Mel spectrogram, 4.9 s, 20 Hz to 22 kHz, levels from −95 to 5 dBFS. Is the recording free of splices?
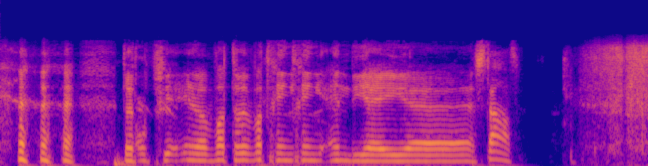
no; 3 cuts; at 1.0 s, 1.3 s, 2.2 s

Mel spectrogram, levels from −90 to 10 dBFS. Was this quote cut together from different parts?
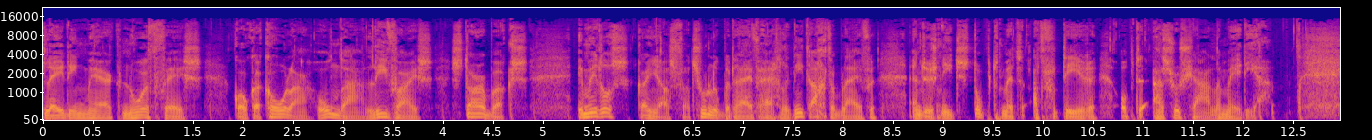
no; 0 cuts

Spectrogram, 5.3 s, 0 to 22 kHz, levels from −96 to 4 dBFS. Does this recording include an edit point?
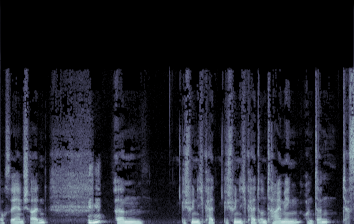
yes; 1 cut; at 3.2 s

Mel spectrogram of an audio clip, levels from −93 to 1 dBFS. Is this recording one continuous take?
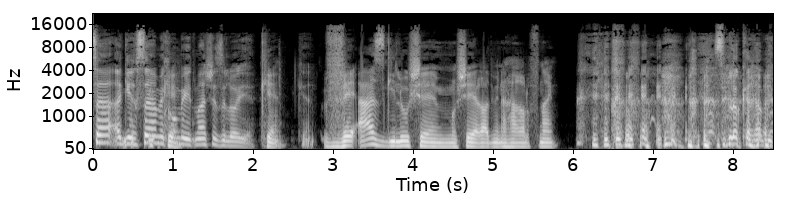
no; 1 cut; at 2.8 s

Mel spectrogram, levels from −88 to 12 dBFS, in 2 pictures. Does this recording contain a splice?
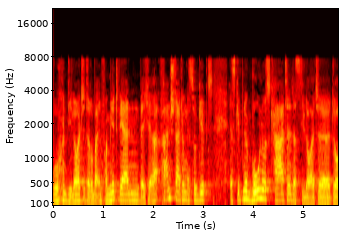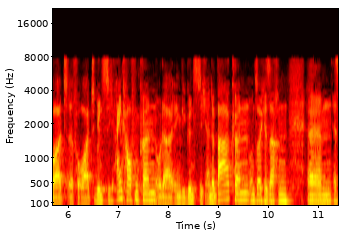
yes; 1 cut; at 9.6 s

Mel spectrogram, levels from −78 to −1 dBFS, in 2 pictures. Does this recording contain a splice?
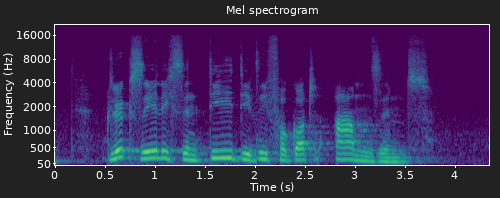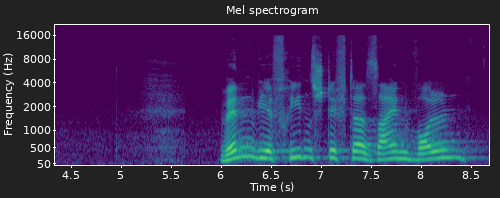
yes; 2 cuts; at 2.0 s, 5.6 s

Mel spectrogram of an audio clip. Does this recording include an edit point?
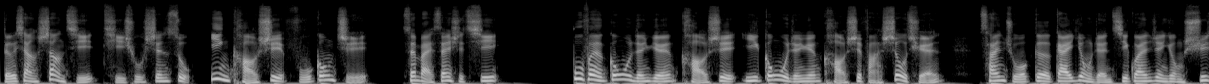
yes; 2 cuts; at 2.0 s, 3.8 s

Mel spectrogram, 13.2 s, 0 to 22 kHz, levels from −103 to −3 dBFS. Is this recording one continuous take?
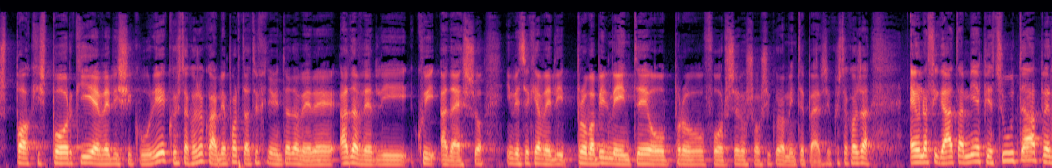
yes; 0 cuts

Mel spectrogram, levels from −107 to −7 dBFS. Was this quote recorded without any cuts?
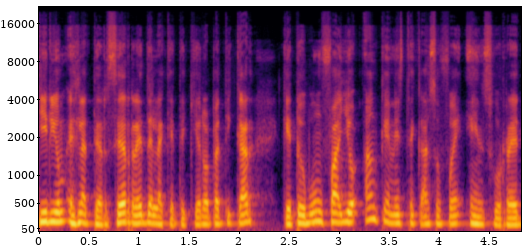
no; 1 cut; at 2.6 s

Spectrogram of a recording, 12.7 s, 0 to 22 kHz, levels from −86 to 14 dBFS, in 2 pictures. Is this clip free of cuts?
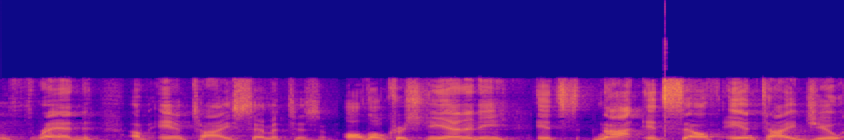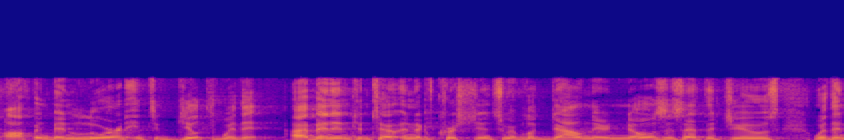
no; 6 cuts; at 2.5 s, 4.0 s, 6.3 s, 7.9 s, 8.5 s, 9.5 s

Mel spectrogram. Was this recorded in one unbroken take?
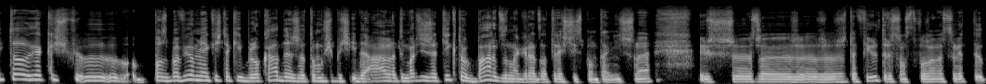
no; 2 cuts; at 2.9 s, 7.5 s

